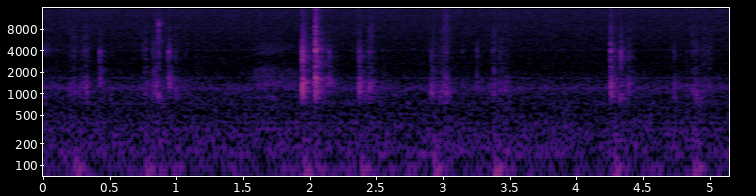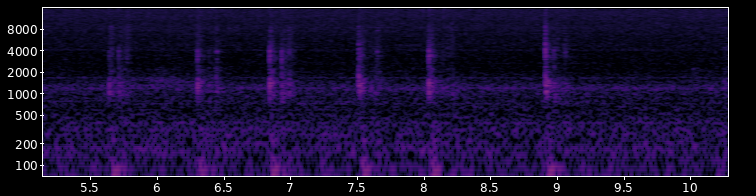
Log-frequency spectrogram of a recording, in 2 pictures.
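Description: Computer keyboard keys tap in an uneven rhythm of single presses, close and fairly quiet over a faint background hiss.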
